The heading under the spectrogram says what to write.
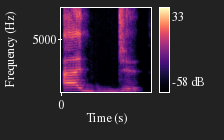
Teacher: جیم میں بالکل ایئر block ہو جاتی ہے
